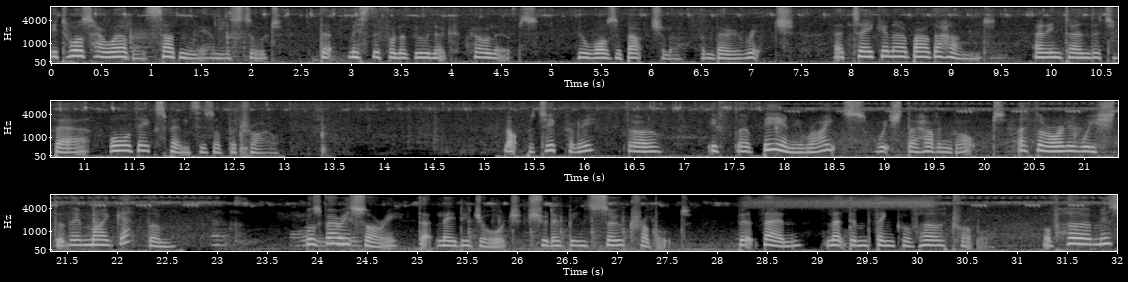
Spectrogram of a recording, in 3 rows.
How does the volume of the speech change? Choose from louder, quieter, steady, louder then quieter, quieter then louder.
steady.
